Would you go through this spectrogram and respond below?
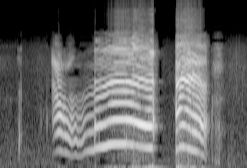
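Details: Infant upset by hiccups: loud, high-pitched, tonal crying in two long wails with a short pause between; infant crying.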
